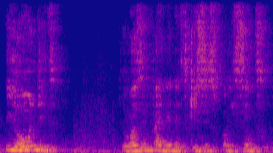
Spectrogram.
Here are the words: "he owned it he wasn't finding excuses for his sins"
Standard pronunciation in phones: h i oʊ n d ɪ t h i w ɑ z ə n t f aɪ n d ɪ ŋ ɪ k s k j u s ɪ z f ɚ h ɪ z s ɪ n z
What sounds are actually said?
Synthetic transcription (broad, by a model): h i oʊ n d ɪ t h i w ɑ z ə n t f aɪ n d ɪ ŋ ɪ k s k j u s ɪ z f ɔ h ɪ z s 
